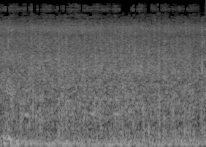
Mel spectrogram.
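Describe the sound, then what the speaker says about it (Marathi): Heavy rain pours down in a steady, loud, even wash of broadband hiss with no break. "भरपूर जोरात पाऊस आले."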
